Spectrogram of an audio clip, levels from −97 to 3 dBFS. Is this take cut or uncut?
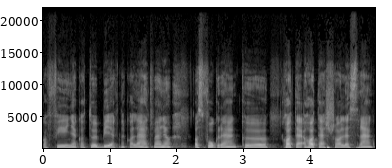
uncut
